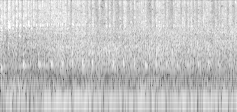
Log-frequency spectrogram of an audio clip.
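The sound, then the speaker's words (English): A small propeller plane engine, the first of a dozen small planes starting up at dawn in Tsavo National Park, southeast Kenya, for an aerial census of the elephant population, runs steadily with a low, throbbing drone and a faint regular ticking pulse, loud and continuous with no voices. “The first of a dozen small planes start up, gathered for an aerial census of the elephant population.”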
